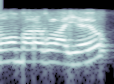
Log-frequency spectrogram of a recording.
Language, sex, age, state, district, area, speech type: Dogri, male, 45-60, Jammu and Kashmir, Samba, rural, conversation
